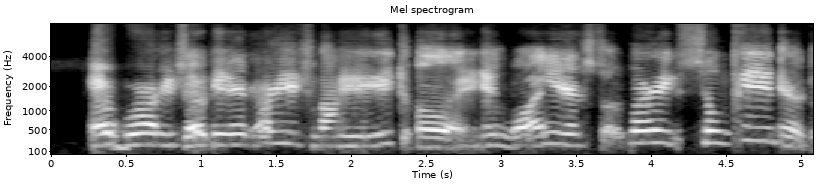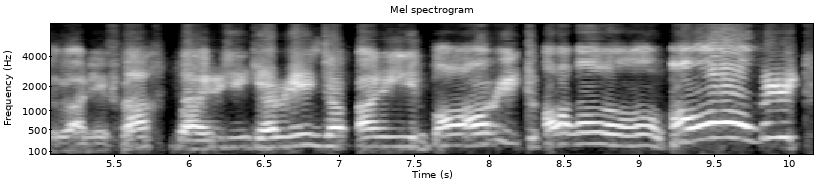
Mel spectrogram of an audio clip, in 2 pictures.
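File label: american southern texan male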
